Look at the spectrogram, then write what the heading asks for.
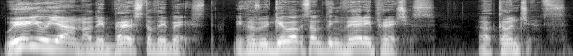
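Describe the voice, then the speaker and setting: A man voicing a stern master archery instructor with a muddled, Romanian-like Eastern European accent, lecturing in a measured, severe way for an audio drama. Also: medium pitch, lively intonation, fairly bright tone, natural voice. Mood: cold, solemn. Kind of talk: fan audio drama character acting.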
